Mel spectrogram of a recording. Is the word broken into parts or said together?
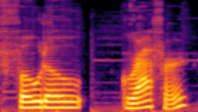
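broken. The word is broken into separate parts. The speaker calls it wrong. "many people will try to say it as"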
